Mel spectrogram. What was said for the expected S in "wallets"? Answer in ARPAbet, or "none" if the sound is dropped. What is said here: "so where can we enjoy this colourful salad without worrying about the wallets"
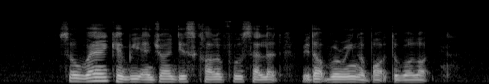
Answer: none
